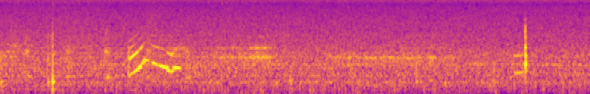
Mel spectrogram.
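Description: A two-day-old puppy giving one short, high, squeaky cry about a second in, its pitch sweeping up and then down, followed by fainter thin whining.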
